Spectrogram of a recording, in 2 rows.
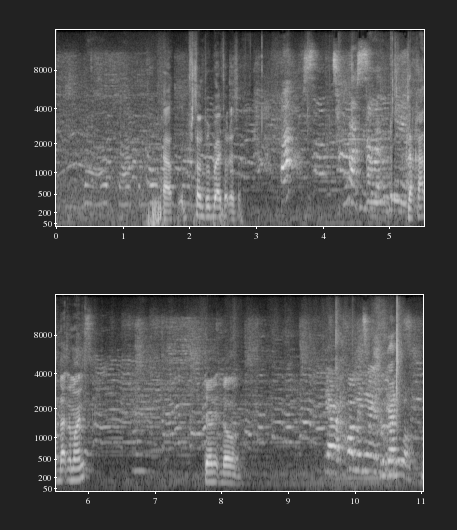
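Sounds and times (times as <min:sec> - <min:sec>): music playing: 0:00.0 - 0:11.0
children talking excitedly: 0:00.4 - 0:05.6.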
